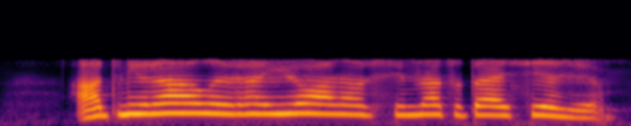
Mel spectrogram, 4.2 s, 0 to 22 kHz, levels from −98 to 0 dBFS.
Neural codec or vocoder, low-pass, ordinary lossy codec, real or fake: codec, 24 kHz, 1.2 kbps, DualCodec; 3.6 kHz; none; fake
